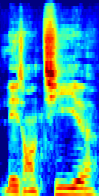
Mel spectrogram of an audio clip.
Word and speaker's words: les Antilles: He does a lot of these jokes about the word auntie and auntie and going to les Antilles, which is, the Antilles, the French way of pronouncing that.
